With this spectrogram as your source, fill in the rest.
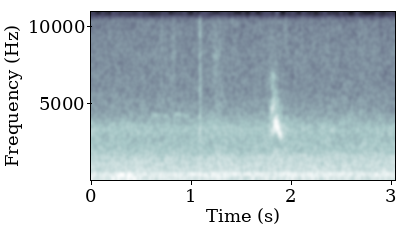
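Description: Honey bees hum in a dense, continuous drone during an open hive inspection, close and steady throughout, with a single bee zipping briefly past near the middle.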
